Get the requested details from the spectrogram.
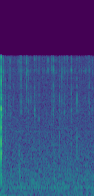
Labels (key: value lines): label: ambient
recorder: HydroMoth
